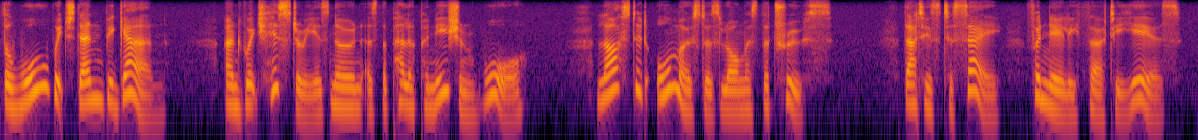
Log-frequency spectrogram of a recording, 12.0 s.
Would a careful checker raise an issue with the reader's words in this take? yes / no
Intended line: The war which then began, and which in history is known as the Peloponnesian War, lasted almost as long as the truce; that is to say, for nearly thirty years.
yes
